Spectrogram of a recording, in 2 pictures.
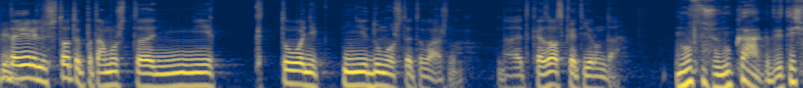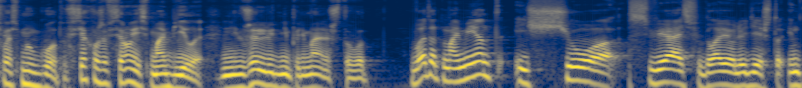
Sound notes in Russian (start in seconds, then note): none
